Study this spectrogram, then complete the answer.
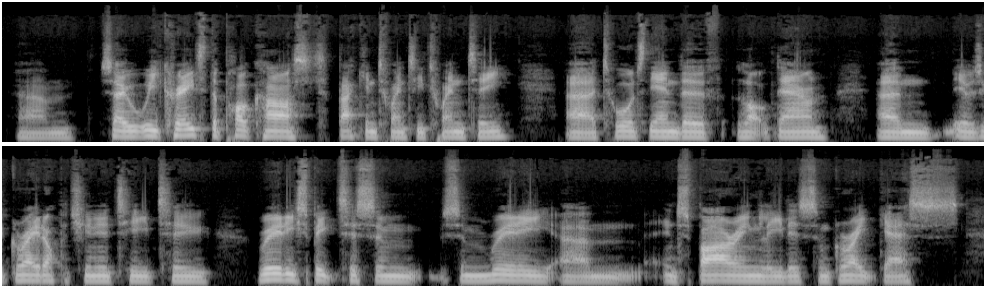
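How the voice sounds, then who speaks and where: On a very clean recording with a silent background and a dry, close sound with no echo, a man with a London accent talks at a fairly low pitch with fairly even intonation. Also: fairly slow pace. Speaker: CEO of executive search firm, podcast host. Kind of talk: interview. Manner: hesitant with frequent fillers.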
